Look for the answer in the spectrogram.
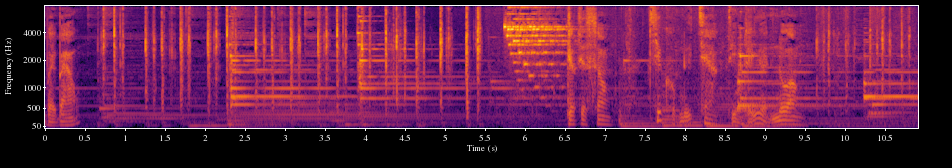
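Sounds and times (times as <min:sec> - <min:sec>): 
speech: 0:00.0 - 0:00.6, 0:06.6 - 0:09.6
steady music: 0:00.0 - 0:10.8
fingers typing on a computer keyboard: 0:00.6 - 0:05.6, 0:08.8 - 0:10.8.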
